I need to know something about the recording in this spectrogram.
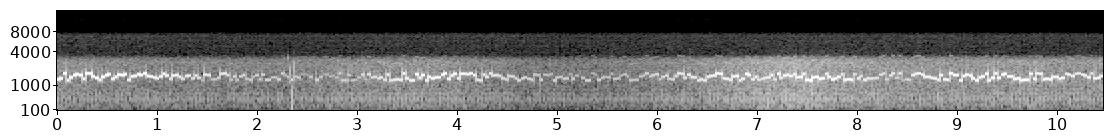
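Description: Static hisses steadily from a shortwave radio.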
